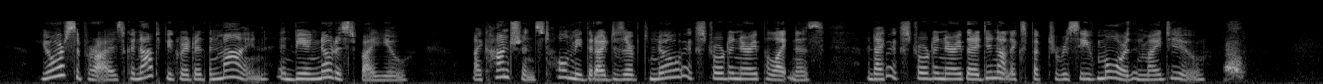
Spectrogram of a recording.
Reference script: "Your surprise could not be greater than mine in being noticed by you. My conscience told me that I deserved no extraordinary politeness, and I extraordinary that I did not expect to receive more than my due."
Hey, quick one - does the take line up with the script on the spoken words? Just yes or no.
yes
